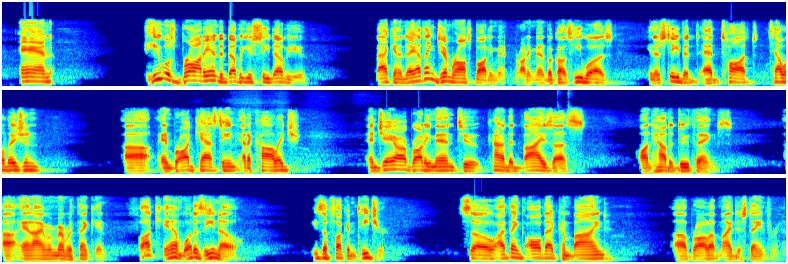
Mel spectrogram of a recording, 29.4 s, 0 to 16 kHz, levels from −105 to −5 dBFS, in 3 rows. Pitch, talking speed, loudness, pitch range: 120 Hz, 160 wpm, -19 LUFS, 105-130 Hz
